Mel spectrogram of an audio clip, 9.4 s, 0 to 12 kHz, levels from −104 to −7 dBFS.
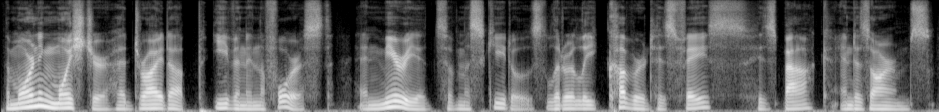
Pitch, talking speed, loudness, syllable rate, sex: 115 Hz, 145 wpm, -21 LUFS, 4.2 syllables/s, male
